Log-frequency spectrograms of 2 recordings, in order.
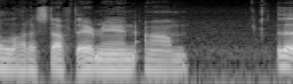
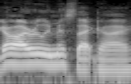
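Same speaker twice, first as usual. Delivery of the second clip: normal talking voice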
